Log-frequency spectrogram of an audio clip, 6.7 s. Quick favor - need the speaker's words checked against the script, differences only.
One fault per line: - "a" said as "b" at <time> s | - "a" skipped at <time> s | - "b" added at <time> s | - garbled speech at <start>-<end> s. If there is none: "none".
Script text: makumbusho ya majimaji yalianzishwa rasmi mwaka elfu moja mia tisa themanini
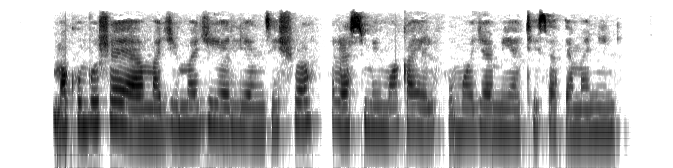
none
